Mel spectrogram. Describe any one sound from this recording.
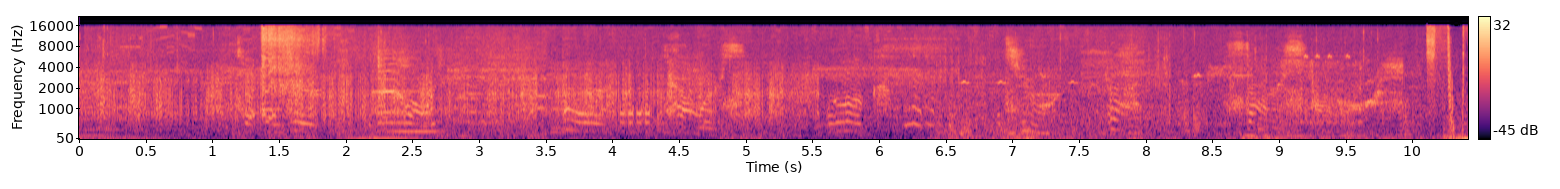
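A handheld radio crackles with static.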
